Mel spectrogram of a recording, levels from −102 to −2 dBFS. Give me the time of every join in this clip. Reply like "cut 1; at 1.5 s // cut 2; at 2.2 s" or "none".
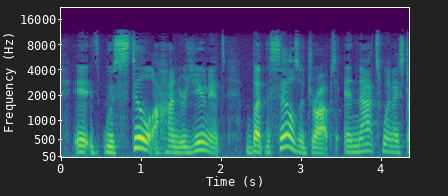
none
